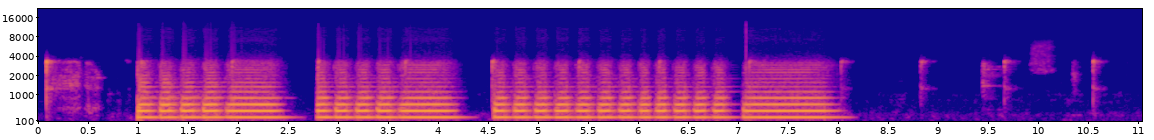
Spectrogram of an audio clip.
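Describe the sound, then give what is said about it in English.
A brass tonguing exercise at 72 BPM: several runs of quick, evenly tongued repeated notes on a steady low pitch, ending with a long held tone and a few faint scattered sounds. “if we're doing a tonguing exercise at 72 BPM, again, something I might play would sound like this.”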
